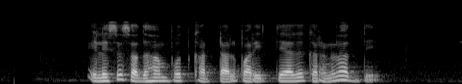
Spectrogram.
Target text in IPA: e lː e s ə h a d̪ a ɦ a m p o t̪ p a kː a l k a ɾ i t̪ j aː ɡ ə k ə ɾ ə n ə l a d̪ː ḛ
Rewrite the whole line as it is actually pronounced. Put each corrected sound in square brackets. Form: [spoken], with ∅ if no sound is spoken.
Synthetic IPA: e [l] e s ə [s] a d̪ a ɦ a m p o t̪ [k] a [ʈː] a l [p] a ɾ i t̪ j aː ɡ ə k ə ɾ ə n ə l a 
